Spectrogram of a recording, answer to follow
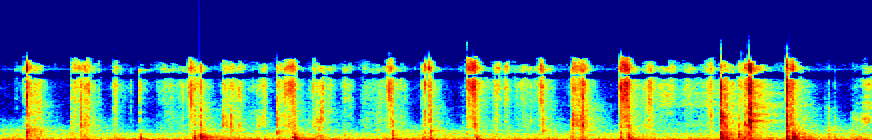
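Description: A deck of tarot cards being shuffled by hand, with quiet, irregular card flicks about three times a second.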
